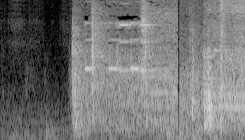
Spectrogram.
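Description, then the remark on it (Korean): A card terminal printing a receipt: after a brief silence, a steady, buzzy mechanical whir starts suddenly and runs on with slight stuttering pulses, fairly loud and alone with no voices. “이게 뭐냐면 카드 이렇게 하면은 영수증 나오는 그 소리래요.”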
